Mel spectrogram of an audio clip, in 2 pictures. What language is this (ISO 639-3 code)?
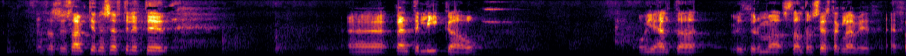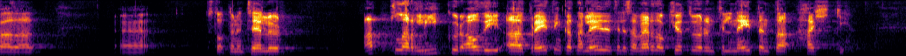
isl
